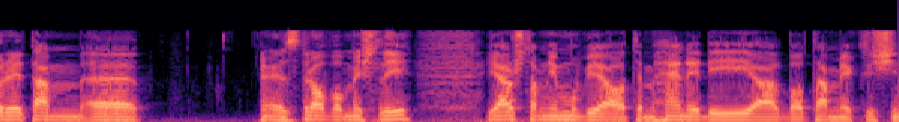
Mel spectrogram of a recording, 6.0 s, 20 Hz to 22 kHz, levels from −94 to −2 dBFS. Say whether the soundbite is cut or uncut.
uncut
